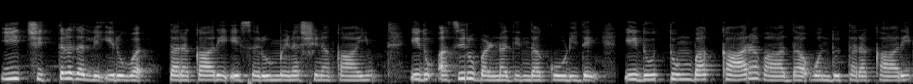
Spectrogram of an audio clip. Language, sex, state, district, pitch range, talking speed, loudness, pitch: Kannada, female, Karnataka, Mysore, 200-230 Hz, 105 wpm, -17 LUFS, 210 Hz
